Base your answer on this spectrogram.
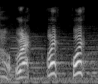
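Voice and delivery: playful wek wek duck quack. Retold or imitated. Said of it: "suara ayam itu".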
